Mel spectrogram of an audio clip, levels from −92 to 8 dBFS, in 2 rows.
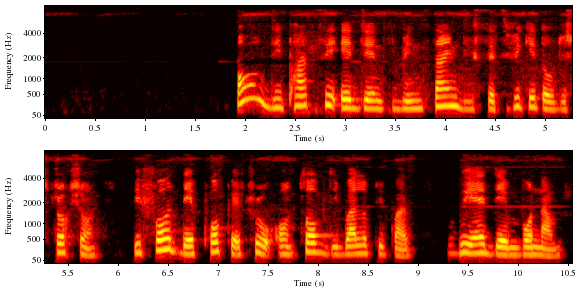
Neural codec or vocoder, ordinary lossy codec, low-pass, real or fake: none; none; 7.2 kHz; real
